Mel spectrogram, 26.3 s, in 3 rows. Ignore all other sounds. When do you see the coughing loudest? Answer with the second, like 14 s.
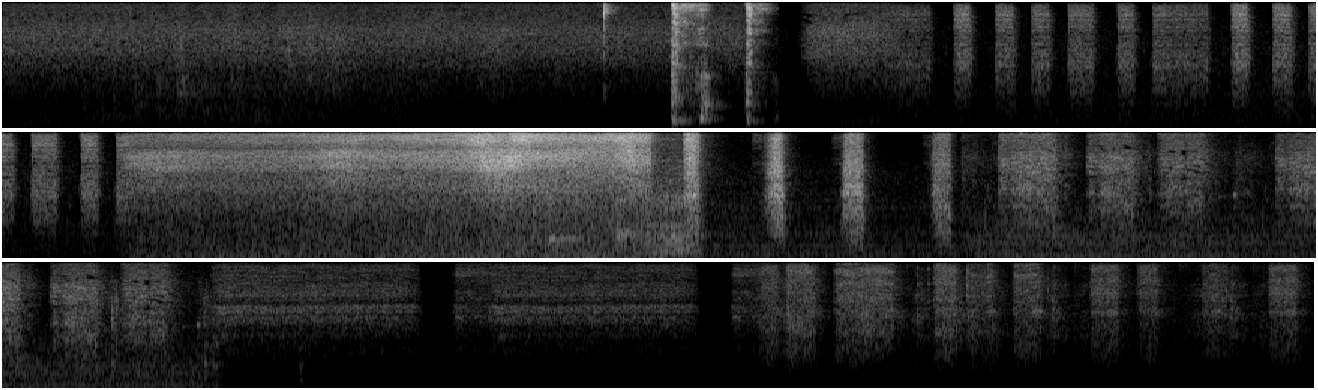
5 s.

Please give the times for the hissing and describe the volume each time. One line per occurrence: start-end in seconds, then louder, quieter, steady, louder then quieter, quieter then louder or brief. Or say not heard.
0.0-26.2 louder then quieter.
